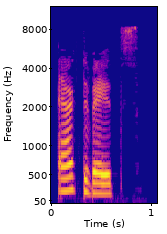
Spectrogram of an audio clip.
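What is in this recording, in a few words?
"activates", English, British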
